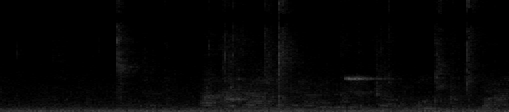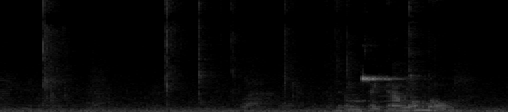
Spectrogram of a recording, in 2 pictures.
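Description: Crab shells being cracked and picked apart by hand: a series of sharp snapping clicks at irregular intervals over a low steady room hum. About nine seconds in, a louder murmured voice, like a mouthful 'mm-hmm'.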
